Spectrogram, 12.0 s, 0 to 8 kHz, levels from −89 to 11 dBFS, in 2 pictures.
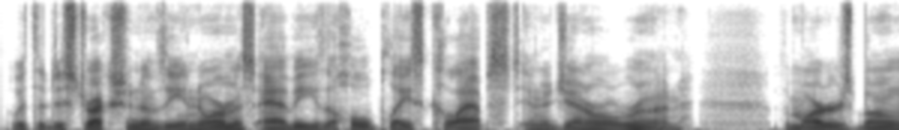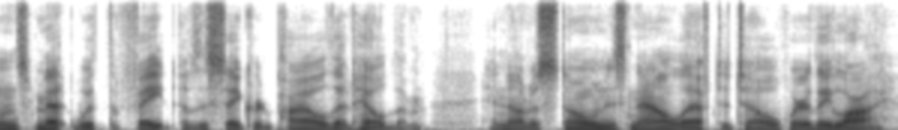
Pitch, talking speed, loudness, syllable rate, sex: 135 Hz, 205 wpm, -17 LUFS, 5.2 syllables/s, male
